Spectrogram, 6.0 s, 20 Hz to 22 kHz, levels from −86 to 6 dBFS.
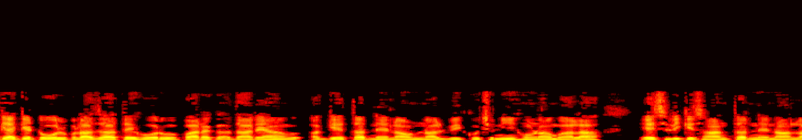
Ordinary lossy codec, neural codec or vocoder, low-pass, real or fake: none; none; none; real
